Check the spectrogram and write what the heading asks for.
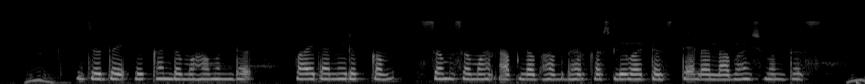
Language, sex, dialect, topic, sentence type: Marathi, female, Northern Konkan, banking, statement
